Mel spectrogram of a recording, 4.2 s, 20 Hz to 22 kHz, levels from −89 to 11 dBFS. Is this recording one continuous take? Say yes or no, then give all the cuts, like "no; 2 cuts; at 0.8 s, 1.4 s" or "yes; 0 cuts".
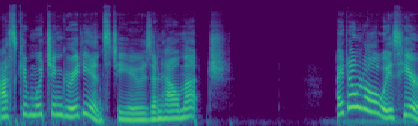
no; 1 cut; at 3.2 s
